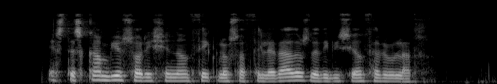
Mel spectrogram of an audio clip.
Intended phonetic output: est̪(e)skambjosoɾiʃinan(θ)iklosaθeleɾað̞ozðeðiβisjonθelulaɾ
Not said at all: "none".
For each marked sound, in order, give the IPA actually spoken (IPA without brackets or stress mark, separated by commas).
e, θ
